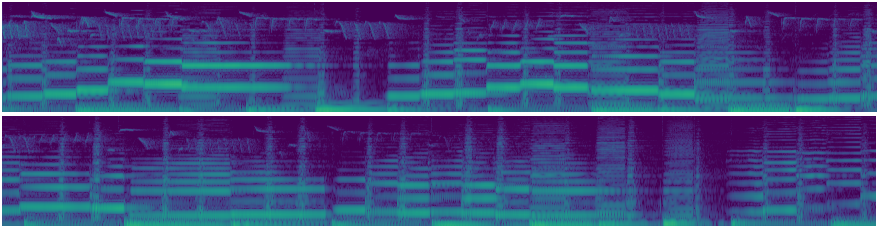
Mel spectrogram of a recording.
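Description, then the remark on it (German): Continuous birdsong played from a bird-song CD, with melodic whistled phrases and chirps overlapping at a steady, fairly loud level, alongside a low rumbling background throughout. No one speaks. “Also ich habe jetzt mal eine Vogelstimmen-CD gekauft, versuche ihn zu vermitteln.”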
